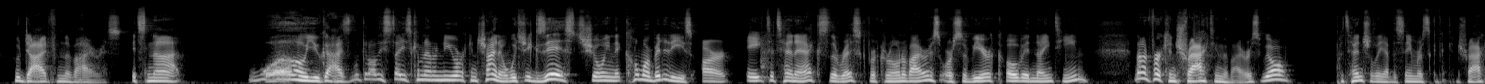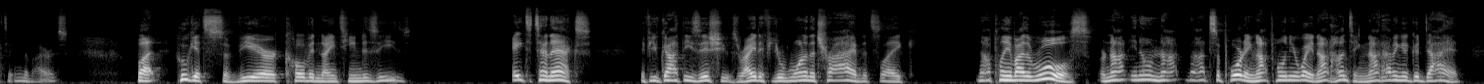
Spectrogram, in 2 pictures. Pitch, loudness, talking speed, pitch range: 165 Hz, -18 LUFS, 200 wpm, 140-190 Hz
